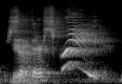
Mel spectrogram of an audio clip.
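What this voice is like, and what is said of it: Imitates a hawk's screech. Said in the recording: “That's what they sound like. ... It's a really good imitation. ... that was not actually a blood-tailed hawk in the room with us. Red-tailed hawk”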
